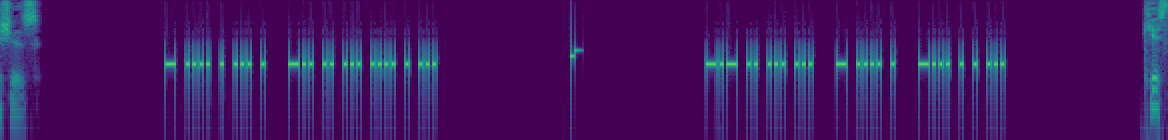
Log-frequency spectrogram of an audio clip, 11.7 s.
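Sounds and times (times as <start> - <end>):
fast Morse code tones at 35 words per minute: 1.7 - 4.4, 7.1 - 10.1.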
